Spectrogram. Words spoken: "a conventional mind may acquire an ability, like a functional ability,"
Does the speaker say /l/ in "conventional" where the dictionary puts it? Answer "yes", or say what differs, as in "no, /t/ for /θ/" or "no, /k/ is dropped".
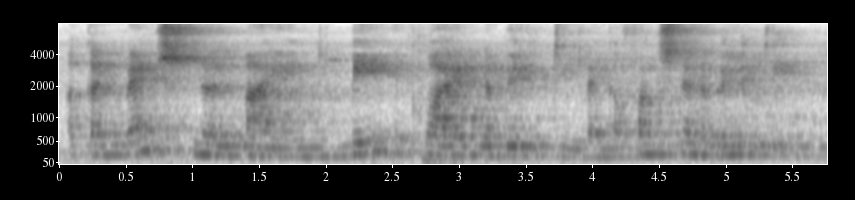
yes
